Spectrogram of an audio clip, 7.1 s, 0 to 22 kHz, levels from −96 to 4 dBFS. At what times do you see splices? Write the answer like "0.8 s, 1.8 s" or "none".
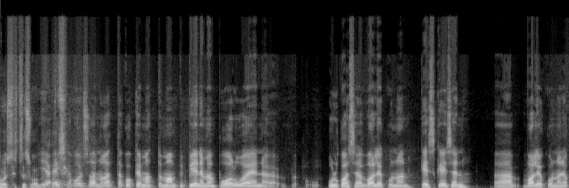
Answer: none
